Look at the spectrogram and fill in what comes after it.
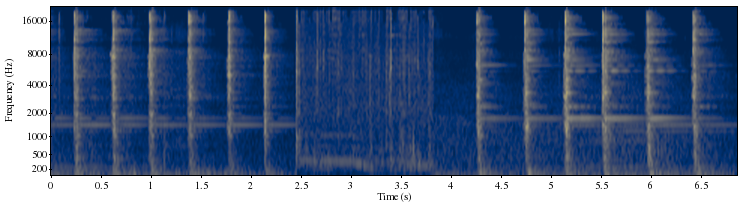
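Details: BMW transmission: sharp metallic clacks about two and a half times a second over a low idling rumble; transmission rattle, before a cheap fix under $5.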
